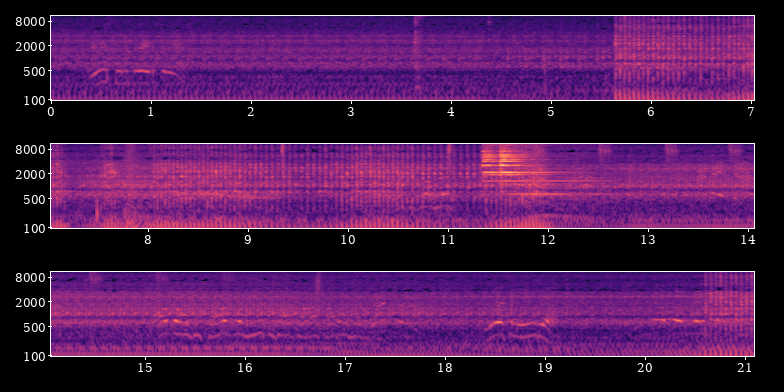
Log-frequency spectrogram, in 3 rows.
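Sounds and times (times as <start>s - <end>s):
tractor engines idling and revving: 0.0s - 21.0s
loud metallic clang: 7.7s - 9.0s, 11.3s - 13.1s.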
